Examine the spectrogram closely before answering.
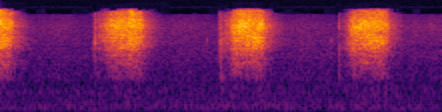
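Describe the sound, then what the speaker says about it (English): Three rhythmic back-and-forth strokes of abrasive sanding a solder join on a metal jewelry bezel made for setting a faceted stone, close and fairly quiet with short pauses between passes. "Sand your solder join now."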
